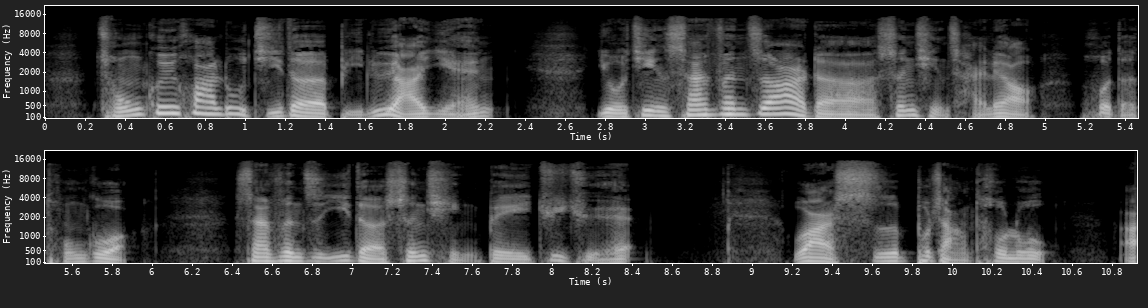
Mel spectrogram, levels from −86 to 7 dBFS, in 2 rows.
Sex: male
